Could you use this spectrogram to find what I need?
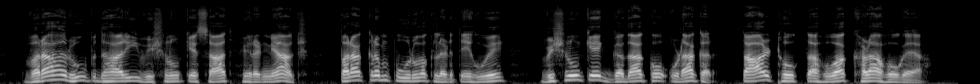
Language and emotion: Hindi, neutral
